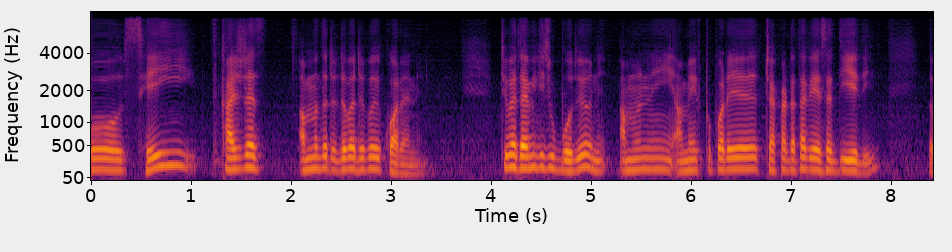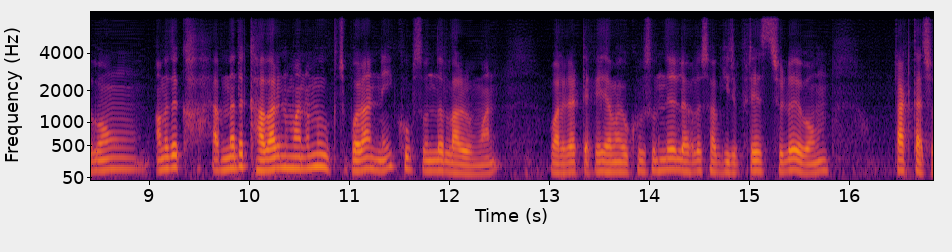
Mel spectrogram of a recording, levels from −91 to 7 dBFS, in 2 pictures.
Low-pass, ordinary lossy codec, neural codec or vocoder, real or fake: 7.2 kHz; none; codec, 16 kHz, 0.3 kbps, FocalCodec; fake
